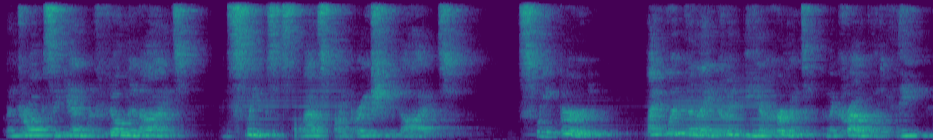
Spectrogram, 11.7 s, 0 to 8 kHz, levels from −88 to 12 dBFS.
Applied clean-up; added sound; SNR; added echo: neural separator model SepFormer DNS4.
